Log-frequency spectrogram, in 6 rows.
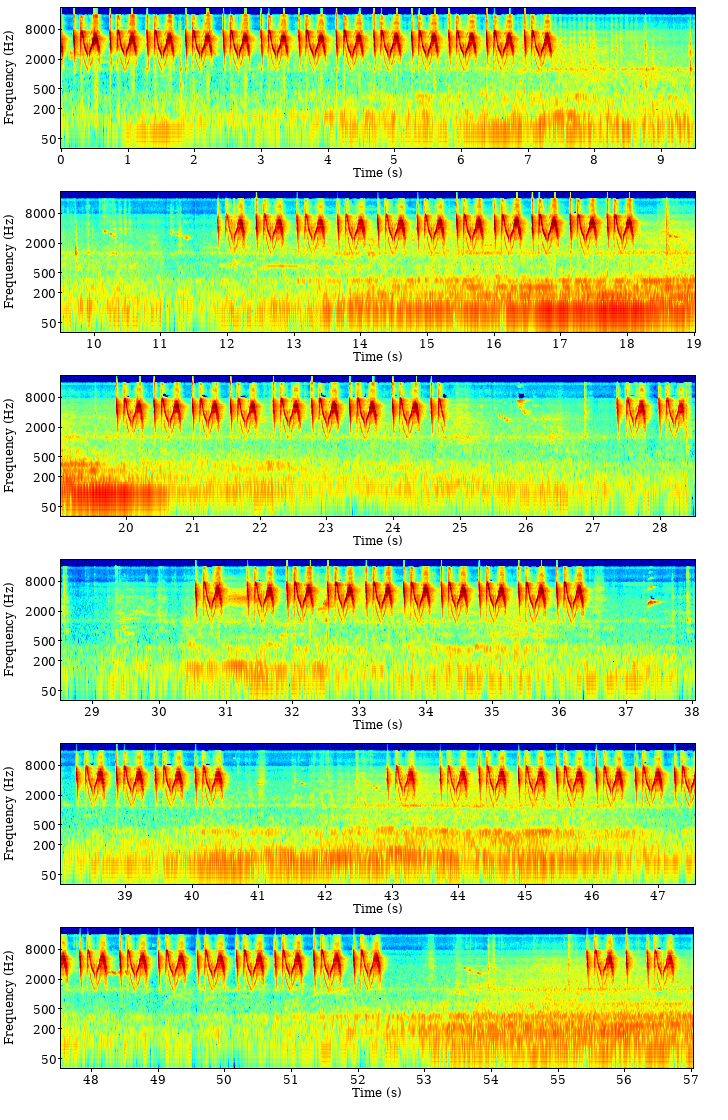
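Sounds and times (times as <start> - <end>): bird rattling trills: 11.8 - 18.2, 19.8 - 24.8, 55.4 - 56.8.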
